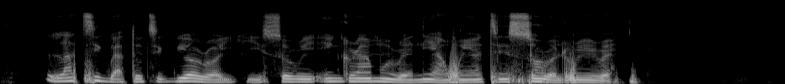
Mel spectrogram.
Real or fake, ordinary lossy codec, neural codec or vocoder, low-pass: real; none; none; none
